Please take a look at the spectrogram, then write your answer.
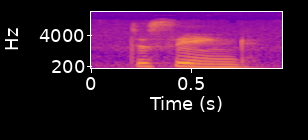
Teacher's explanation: you hear how she's saying the N and the G together to sing. It's a nasal sound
